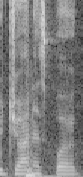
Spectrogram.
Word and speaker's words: Johannesburg: So obviously, after the wedding, they still took them to Johannesburg.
